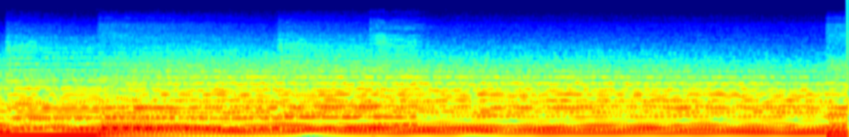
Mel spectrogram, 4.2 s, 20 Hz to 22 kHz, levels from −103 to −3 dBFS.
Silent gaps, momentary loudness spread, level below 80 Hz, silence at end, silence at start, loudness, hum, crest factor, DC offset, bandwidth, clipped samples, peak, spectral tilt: none; 5 LU; -48 dBFS; 0 s; 0 s; -18 LUFS; none; 14 dB; under 0.1%; 7 kHz; under 0.1%; -4 dBFS; -9.5 dB/octave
